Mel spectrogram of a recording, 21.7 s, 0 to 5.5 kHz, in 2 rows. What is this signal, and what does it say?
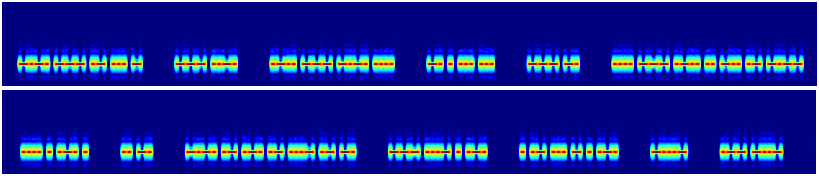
Morse code, heard as a keyed tone, about 34 wpm, 700 Hz. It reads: COAST OF LOCH NESS ON HOLIDAY HERE IN CARAVAN OVER EASTER <BT> WX
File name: UK MASTER QSOs TRAINING / 35WPM / UK MASTER QSOs 0015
